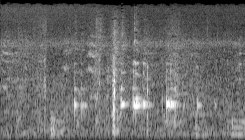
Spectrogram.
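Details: Baby monkey Lucie crying for milk while hungry, foaming at the mouth; short thin whistled cries near one pitch, several quick notes clustered in the middle second, over steady background hiss and faint rustling.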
